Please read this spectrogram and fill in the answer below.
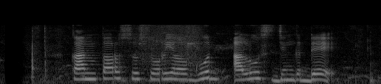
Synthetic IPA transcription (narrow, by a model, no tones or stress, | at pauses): kant̪ɔrsusuɾilɡud̚ʔalusd͡ʒəŋɡəde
